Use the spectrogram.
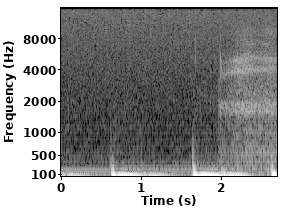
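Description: A slow, deep heartbeat opening a music album thumps in a steady low rhythm, paired beats repeating about once a second over a faint hum, with a brief high shimmer rising near the end.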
